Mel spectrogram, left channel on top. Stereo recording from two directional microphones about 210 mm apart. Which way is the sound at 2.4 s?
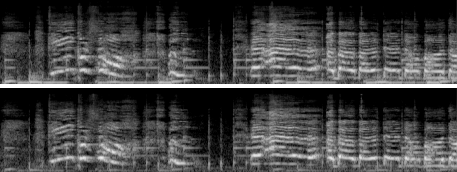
15° left (ahead or behind).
